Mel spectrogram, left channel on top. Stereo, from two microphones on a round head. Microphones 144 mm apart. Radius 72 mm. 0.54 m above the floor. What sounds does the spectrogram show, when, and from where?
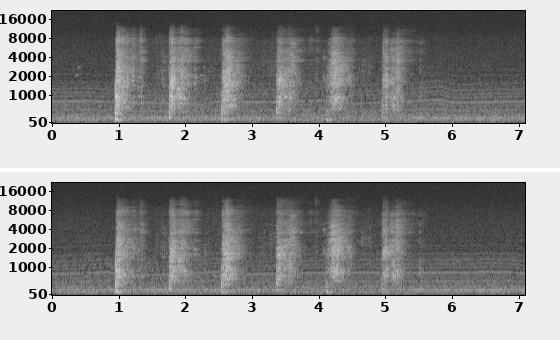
0.9 s footsteps: 40° left (ahead or behind), 2.5 m; by 5.6 s 45° right (ahead or behind), 6.5 m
